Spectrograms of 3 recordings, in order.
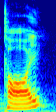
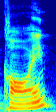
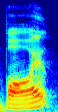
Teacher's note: The last of the closing diphthongs that end in E is the oi, like you have in toy, like you have in coin, like you have in boil, and like you have in joy.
